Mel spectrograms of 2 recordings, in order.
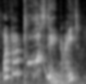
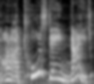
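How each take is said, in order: First: Much higher "On a Tuesday night?" in disbelief; incredulous echo. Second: Said in the usual way. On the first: Real, not acted. Scoffing at the upline's demand, high incredulous echo. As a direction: repeat it like it's absurd.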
